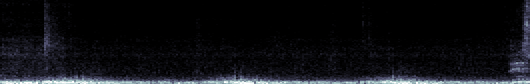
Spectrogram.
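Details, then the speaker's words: Continuous machinery murmur of an arteriovenous fistula: a never-ending to-and-fro low rumble swelling and fading rhythmically, like a train in a tunnel. "this thing is a NeverEnding to and fr Machinery like training tunnel more and more that is continues"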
